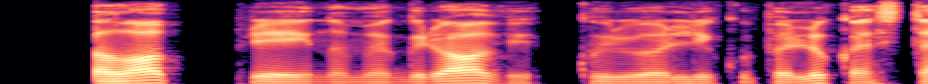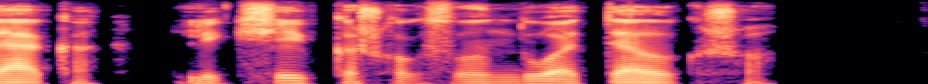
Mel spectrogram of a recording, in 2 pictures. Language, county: Lithuanian, Vilnius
